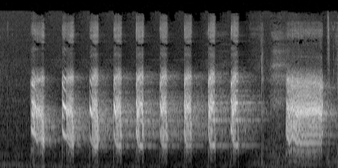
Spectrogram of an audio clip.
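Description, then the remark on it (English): A steady run of about nine raspy turkey yelps blown on a mouth call with air pushed from the gut, loud, evenly spaced, finishing with one longer, drawn-out note. No talking. “Um, so for me, I do bring it out of my gut, but you'll play with play with that airflow, figure out where that sound comes from, and then it's a yuck.”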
